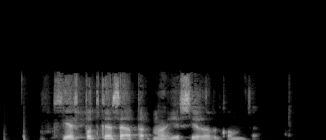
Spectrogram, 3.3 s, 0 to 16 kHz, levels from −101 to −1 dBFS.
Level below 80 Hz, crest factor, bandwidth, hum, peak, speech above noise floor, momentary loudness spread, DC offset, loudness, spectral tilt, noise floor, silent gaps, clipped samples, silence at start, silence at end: -70 dBFS; 22 dB; 8 kHz; none; -12 dBFS; 44 dB; 17 LU; under 0.1%; -32 LUFS; -4 dB/octave; -77 dBFS; none; under 0.1%; 0.55 s; 0.7 s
